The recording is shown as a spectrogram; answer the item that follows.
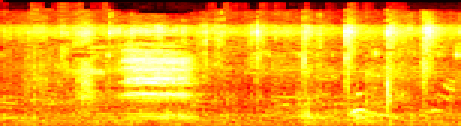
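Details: Cattle at a Karapan Sapi bull race, with the Kembang Api team paired against the Sapu Jagat team: one loud, broad, bright moo lasting under half a second, followed by scattered clicks, bangs and crowd noise.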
